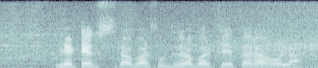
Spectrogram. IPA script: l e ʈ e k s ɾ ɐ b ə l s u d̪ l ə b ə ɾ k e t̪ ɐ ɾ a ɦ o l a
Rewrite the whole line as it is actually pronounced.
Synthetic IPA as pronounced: l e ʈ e k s ɾ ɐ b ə ɾ s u d̪ ɾ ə b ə ɾ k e t̪ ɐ ɾ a ɦ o l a

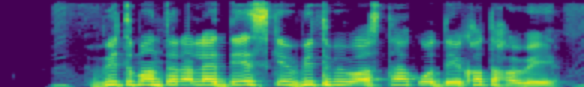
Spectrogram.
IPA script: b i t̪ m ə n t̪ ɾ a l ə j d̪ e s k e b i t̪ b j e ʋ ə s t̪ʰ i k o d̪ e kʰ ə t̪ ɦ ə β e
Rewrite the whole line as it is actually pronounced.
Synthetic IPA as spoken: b i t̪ m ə n t̪ ɾ a l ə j d̪ e s k e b i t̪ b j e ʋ ə s t̪ʰ a k o d̪ e kʰ ə t̪ ɦ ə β e

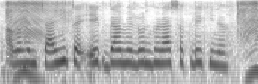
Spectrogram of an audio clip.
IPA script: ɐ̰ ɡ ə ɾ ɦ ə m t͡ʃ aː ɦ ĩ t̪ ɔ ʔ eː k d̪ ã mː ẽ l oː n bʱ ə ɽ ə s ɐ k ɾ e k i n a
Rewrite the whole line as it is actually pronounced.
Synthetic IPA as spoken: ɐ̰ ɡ ə ɾ ɦ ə m t͡ʃ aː ɦ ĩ t̪ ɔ ʔ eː k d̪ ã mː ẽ l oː n bʱ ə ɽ a s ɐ k l e k i n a

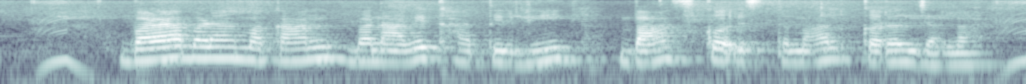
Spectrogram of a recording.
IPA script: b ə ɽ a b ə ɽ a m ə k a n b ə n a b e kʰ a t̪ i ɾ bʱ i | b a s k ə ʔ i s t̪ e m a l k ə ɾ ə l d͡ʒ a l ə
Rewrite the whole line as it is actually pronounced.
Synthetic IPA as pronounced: b ə ɽ a b ə ɽ a m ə k a n b ə n a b e kʰ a t̪ i ɾ bʱ i | b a s k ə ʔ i s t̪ e m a l k ə ɾ ə l d͡ʒ a l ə

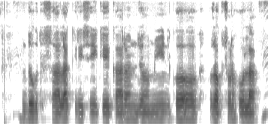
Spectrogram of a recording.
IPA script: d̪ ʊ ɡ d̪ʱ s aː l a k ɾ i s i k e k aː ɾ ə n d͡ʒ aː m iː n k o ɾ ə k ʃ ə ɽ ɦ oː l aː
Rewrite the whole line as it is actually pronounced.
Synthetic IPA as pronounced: d̪ ʊ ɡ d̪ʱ s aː l a k ɾ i s i k e k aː ɾ ə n d͡ʒ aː m iː n k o ɾ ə k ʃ ə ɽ ɦ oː l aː

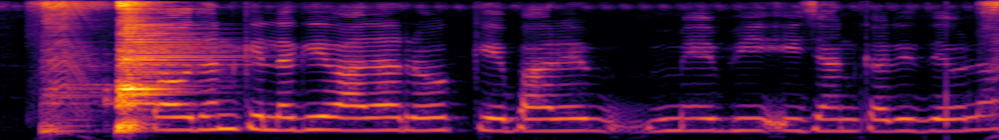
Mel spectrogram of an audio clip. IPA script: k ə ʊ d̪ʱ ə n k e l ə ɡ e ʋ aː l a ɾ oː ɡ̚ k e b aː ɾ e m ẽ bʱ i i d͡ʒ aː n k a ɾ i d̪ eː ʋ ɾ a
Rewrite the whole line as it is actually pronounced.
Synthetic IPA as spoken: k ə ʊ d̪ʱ ə n k e l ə ɡ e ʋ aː l a ɾ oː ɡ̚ k e b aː ɾ e m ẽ bʱ i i d͡ʒ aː n k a ɾ i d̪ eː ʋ l a

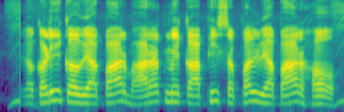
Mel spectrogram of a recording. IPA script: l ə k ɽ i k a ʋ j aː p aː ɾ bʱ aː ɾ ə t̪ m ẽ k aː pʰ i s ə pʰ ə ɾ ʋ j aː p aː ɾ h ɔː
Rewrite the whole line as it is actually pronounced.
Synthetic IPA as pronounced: l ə k ɽ i k a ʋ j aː p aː ɾ bʱ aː ɾ ə t̪ m ẽ k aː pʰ i s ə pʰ ə l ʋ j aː p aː ɾ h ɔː

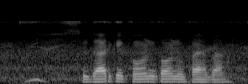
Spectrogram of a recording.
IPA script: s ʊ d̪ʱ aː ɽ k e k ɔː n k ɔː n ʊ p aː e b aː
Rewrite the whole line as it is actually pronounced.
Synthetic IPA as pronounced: s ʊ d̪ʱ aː ɾ k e k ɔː n k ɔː n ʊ p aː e b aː

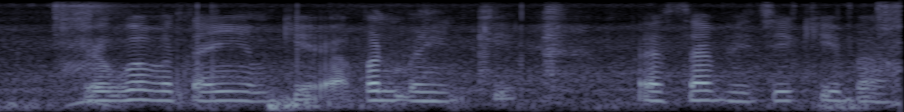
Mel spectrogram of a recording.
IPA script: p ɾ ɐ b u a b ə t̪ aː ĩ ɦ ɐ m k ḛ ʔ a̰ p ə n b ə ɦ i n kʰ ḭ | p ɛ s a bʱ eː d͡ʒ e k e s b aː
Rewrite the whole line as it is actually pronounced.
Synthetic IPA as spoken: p ɾ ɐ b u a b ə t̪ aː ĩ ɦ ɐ m k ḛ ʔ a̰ p ə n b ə ɦ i n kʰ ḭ | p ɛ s a bʱ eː d͡ʒ e k e b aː

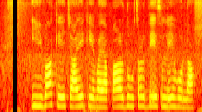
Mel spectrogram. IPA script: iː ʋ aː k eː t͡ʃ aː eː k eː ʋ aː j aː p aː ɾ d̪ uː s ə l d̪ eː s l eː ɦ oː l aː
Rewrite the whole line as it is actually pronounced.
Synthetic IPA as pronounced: iː ʋ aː k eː t͡ʃ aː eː k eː ʋ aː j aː p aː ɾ d̪ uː s ə ɾ d̪ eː s l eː ɦ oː l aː

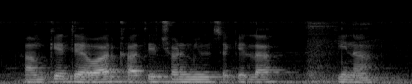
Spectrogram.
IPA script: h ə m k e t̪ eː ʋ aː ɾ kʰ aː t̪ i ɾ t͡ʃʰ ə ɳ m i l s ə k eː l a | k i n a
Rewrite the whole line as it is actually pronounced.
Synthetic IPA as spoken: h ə m k e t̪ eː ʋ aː ɾ kʰ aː t̪ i ɾ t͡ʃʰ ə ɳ m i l s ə k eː l a | k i n a

